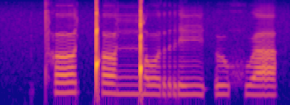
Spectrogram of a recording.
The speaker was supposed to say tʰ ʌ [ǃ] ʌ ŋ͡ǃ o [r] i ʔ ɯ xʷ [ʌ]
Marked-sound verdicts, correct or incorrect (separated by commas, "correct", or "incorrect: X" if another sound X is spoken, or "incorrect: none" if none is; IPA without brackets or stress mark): correct, correct, incorrect: a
